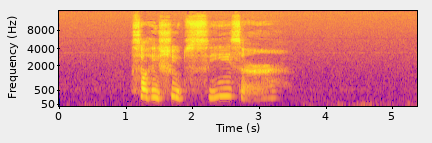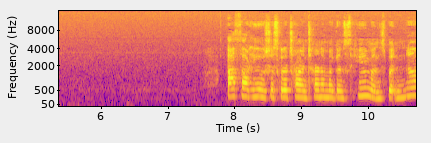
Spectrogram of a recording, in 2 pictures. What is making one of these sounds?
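A young woman speaks close to a microphone, sounding astonished and animated.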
